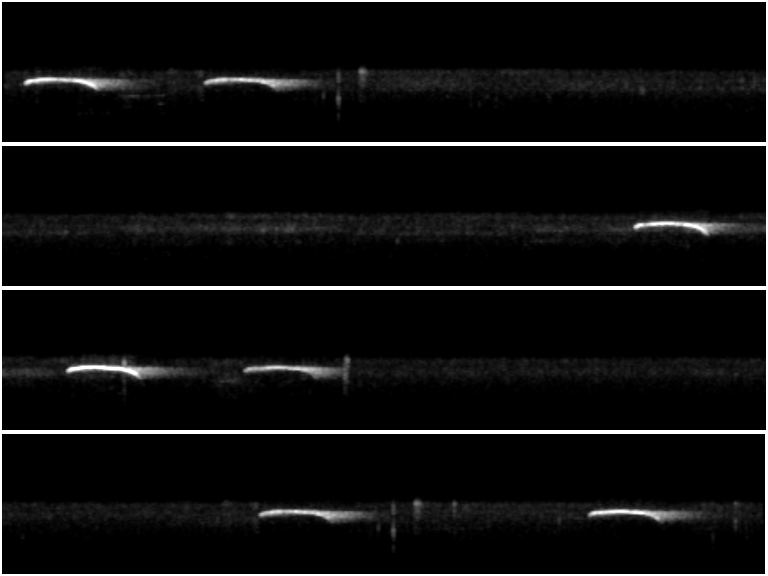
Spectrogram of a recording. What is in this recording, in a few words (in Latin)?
asio clamator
